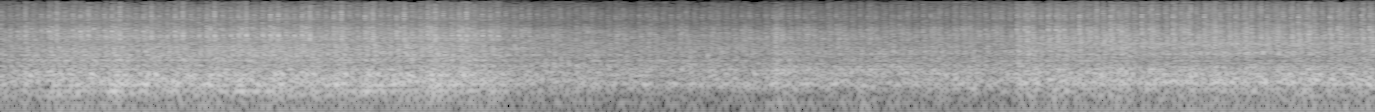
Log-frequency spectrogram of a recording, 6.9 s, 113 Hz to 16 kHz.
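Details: Fiat/Alfa 1.4 T-Jet 155 hp engine running steadily with a light, fairly regular tapping about three per second on top; knock present, source not pinned down, cause suspected but not confirmed.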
